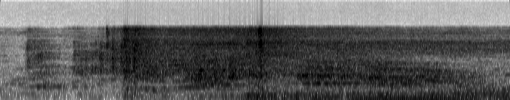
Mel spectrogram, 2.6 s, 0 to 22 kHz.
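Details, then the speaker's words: 2016 Ford EcoSport with a 1.6 Sigma engine, after cleaning and greasing a starter motor that stayed engaged: the engine cranks briefly and catches cleanly, settling into a steady low idle with no grinding; normal engine start. "Aí é só lavar tudo, engrachar e ele volta a ficar normal de novo. Agora o funcionamento dela correto já no lugar."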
